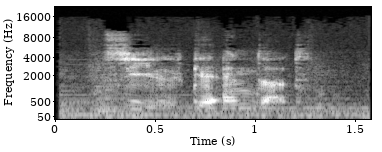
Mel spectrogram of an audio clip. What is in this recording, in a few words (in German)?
Maennl Fahrzeug Stimme; Foundation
